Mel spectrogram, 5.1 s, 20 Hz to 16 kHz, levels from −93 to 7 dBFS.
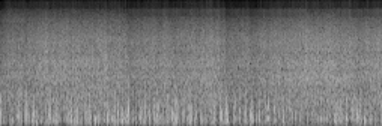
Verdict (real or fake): real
